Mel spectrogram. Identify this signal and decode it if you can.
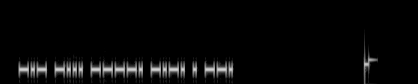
Morse code, heard as a keyed tone, about 40 wpm, 700 Hz. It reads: KB9CEG
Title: USA Call Signs - 6 Characters - 2x Character Spacing - 40wpm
